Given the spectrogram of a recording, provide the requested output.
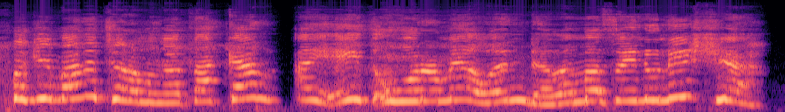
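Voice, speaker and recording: A woman's voice: very high-pitched, fast, pushed and bright. A woman voicing a bossy, mocking language-learning app that scolds and insults its student.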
